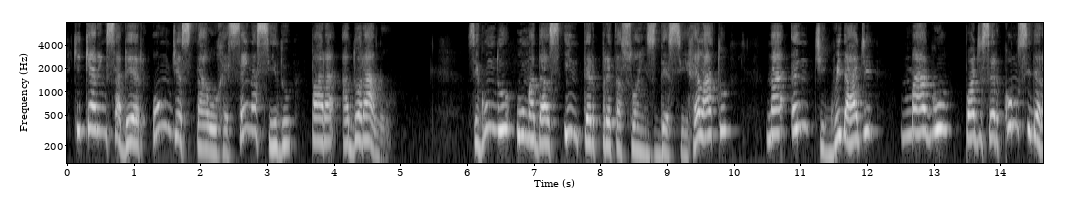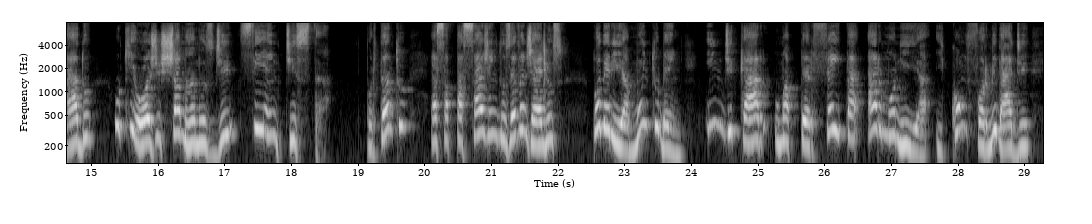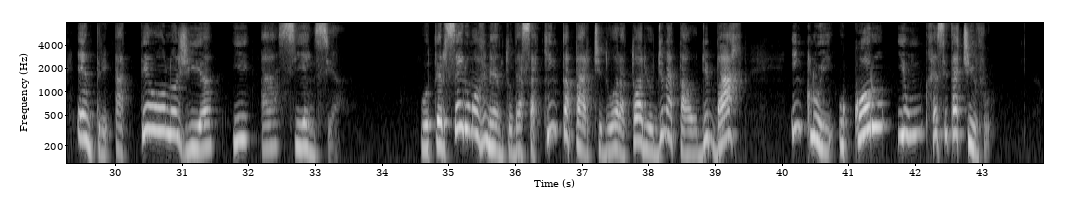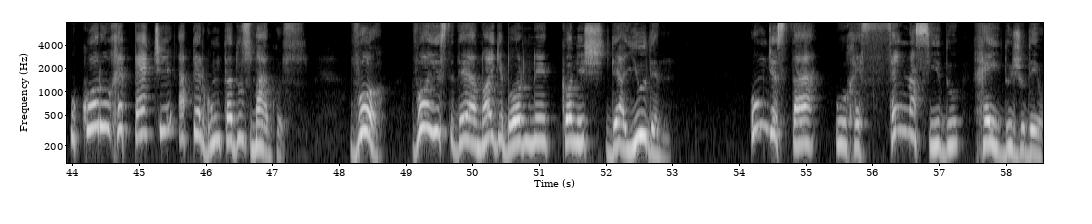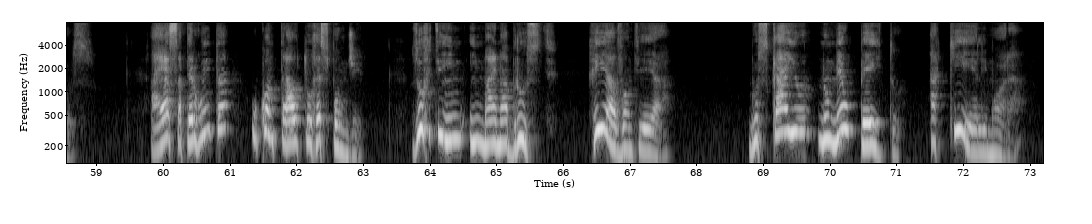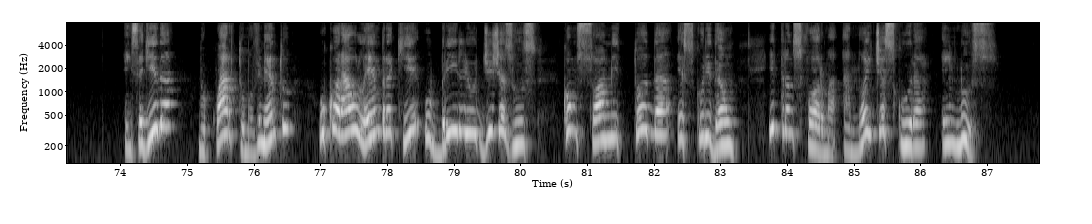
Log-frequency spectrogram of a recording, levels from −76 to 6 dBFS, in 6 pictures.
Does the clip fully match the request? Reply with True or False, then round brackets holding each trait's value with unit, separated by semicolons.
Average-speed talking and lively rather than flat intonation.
False (90 wpm; 7.8 semitones)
